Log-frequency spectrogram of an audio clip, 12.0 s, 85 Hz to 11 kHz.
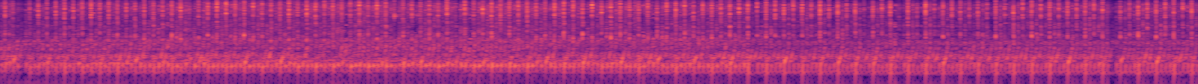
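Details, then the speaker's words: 1966 VW bus engine, removed and found in a barn, test-run out of the vehicle with the carburetor still needing a rebuild: even, rapid putter at warm-up idle, no misses; the choke stepper turns off as it warms and idle drops lower and lower. Normal. "it's got a stepper on this is as the choke warms up it turns itself off and the idle comes down lower and lower"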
